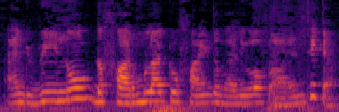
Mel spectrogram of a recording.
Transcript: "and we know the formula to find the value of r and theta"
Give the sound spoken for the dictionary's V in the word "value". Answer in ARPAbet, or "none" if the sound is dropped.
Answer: V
